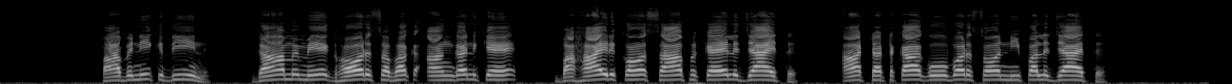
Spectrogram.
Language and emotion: Maithili, neutral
